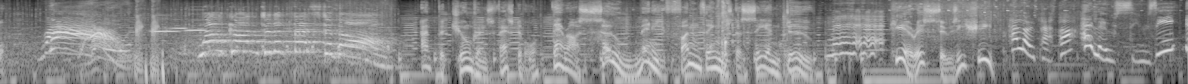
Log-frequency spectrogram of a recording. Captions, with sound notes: Wow! - (on microphone) Welcome to the Festival! (jolly folk music) - At the Children's Festival, there are so many fun things to see and do. - Baaa! - Here is Suzy Sheep. - Hello Peppa! - Hello Suzy!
